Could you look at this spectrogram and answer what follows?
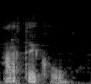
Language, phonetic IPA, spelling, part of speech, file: Polish, [arˈtɨkuw], artykuł, noun, Pl-artykuł.ogg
